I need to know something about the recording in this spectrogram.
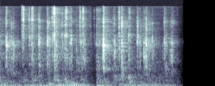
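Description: Fast typing on a computer keyboard: a quick run of key clicks that stops abruptly just before the end.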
